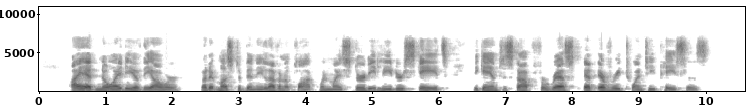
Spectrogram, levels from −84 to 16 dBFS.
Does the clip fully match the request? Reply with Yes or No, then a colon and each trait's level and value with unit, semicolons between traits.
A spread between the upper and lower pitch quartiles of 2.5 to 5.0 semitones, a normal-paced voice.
Yes: average, 3.3 semitones; average, 160 wpm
